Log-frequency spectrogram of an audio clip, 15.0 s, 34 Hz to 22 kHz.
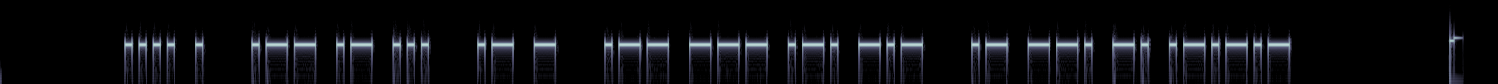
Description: Morse code, heard as a keyed tone, about 17 wpm, 700 Hz. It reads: HE WAS AT WORK AGN.
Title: Sentences from Top 200 Words and Abbreviations 17wpm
